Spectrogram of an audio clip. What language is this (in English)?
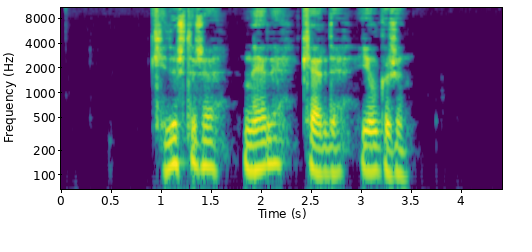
Mari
